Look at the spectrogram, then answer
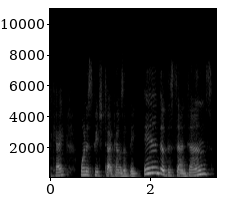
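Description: A woman's voice: medium pitch, very animated, moderate pace, warm tone. A middle-aged woman teacher talking other teachers through a writing lesson, practical and chatty, often saying "all right" and "okay". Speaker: teacher presenting a writing curriculum. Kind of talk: instructional walkthrough. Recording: slightly dull, lo-fi sound.

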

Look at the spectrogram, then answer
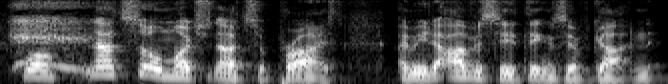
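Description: A man co-hosting a podcast, giving relaxed, reflective comments with small restarts. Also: a little high, a little fast. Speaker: podcast host. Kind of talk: casual chat.

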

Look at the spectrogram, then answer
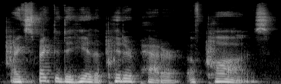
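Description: A man narrating a horror story slowly and steadily for a podcast. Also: medium pitch, lively intonation, a little mellow, a little hiss or hum. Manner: slow, measured storytelling.

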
